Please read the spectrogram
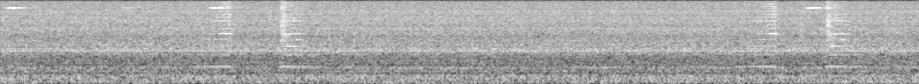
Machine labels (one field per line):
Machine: slide rail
